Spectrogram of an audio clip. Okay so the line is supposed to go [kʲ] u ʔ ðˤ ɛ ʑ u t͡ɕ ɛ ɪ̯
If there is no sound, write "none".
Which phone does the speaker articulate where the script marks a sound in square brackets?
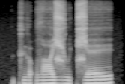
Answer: kʲ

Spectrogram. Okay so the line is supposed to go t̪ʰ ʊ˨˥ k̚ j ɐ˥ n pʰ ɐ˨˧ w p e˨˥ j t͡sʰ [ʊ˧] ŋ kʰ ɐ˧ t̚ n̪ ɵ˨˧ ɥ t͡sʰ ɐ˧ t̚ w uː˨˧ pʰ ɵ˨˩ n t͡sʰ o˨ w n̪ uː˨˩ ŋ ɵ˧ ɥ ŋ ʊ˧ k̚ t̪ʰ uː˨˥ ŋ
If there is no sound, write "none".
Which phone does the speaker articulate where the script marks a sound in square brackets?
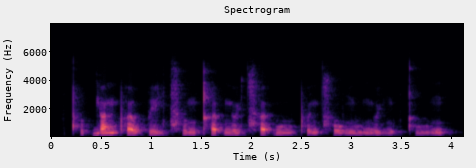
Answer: ʊ˧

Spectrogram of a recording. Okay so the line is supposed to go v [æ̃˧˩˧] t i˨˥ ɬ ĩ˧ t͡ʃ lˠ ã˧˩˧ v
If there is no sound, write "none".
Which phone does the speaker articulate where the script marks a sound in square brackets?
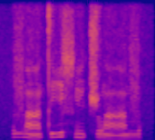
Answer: ã˧˩˧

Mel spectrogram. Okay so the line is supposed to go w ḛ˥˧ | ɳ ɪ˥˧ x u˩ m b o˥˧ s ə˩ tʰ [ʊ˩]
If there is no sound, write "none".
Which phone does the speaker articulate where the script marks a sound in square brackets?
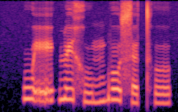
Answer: ʊ˩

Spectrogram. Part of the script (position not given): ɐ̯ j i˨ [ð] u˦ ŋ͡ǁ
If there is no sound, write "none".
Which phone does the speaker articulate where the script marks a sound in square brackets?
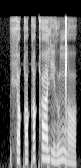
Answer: ð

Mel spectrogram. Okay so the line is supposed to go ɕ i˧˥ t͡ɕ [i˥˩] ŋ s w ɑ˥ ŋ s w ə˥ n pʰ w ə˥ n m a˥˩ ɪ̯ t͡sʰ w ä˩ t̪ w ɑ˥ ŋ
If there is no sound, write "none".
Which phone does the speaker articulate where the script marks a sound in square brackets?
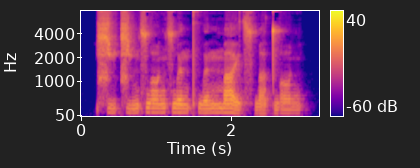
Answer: i˧˥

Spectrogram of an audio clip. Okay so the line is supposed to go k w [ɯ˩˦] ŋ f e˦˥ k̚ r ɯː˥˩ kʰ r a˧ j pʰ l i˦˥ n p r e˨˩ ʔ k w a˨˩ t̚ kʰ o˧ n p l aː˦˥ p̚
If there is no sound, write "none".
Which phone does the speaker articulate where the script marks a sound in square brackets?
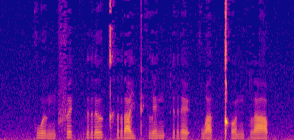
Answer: ɯ˩˦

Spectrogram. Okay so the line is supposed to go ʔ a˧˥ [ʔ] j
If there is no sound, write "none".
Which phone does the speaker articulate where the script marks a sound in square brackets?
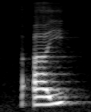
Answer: none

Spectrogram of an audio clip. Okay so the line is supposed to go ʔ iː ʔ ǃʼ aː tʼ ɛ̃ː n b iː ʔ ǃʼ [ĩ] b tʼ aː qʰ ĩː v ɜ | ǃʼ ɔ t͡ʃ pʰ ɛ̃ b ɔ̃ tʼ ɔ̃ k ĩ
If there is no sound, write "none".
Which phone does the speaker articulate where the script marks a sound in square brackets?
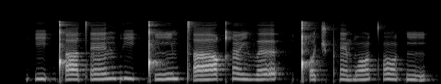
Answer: ĩː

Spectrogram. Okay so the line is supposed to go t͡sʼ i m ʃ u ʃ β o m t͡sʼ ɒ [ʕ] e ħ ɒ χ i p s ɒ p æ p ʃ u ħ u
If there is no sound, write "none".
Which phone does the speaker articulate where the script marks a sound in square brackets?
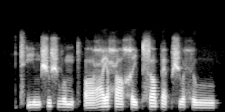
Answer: ʕ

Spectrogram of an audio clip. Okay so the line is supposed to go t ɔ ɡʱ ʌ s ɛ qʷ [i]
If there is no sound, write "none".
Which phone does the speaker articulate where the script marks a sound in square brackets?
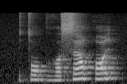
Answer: i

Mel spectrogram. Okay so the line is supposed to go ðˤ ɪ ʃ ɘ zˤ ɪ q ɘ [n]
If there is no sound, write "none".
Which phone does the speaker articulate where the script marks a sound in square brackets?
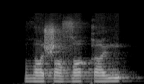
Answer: n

